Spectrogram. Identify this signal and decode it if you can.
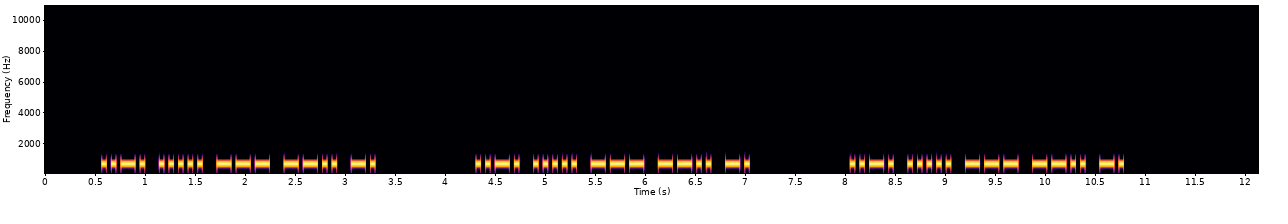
Morse code, heard as a keyed tone, about 25 wpm, 700 Hz. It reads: F5OZN F5OZN F5OZN
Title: DXCC-100 Call Signs - 5 Characters - Repeated 3x - 25wpm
